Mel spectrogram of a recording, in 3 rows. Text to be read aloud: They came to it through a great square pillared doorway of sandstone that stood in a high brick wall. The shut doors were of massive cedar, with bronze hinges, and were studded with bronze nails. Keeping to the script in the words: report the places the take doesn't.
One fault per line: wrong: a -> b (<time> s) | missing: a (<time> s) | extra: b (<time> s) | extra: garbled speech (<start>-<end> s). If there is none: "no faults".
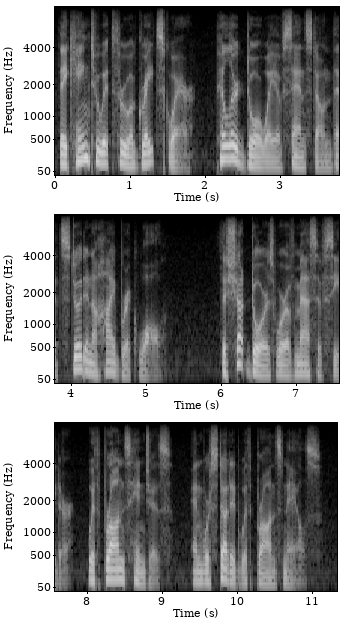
no faults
